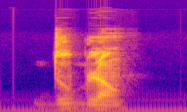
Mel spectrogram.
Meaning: present participle of doubler
- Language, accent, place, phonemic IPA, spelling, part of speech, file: French, France, Lyon, /du.blɑ̃/, doublant, verb, LL-Q150 (fra)-doublant.wav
